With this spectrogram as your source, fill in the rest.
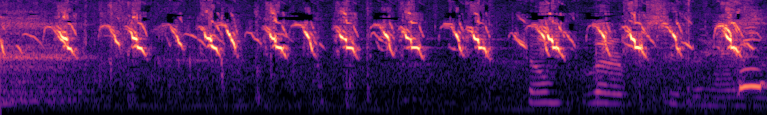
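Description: Dozens of young chicks in a brooder chirp and peep in a rapid, steady run of high bright calls, close and fairly loud, with faint background noise beneath.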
